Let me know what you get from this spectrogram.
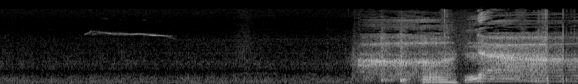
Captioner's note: whistling; gasping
